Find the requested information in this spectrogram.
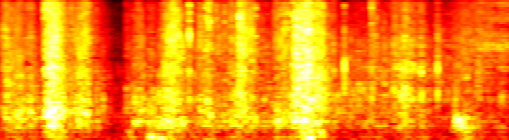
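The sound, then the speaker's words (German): Newspaper crinkles and rustles as a carefully wrapped parcel is opened, with steady crumpling broken by several louder crackling bursts and a short lull partway through. “Das Ganze auch nochmal in die Zeitung eingepackt.”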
